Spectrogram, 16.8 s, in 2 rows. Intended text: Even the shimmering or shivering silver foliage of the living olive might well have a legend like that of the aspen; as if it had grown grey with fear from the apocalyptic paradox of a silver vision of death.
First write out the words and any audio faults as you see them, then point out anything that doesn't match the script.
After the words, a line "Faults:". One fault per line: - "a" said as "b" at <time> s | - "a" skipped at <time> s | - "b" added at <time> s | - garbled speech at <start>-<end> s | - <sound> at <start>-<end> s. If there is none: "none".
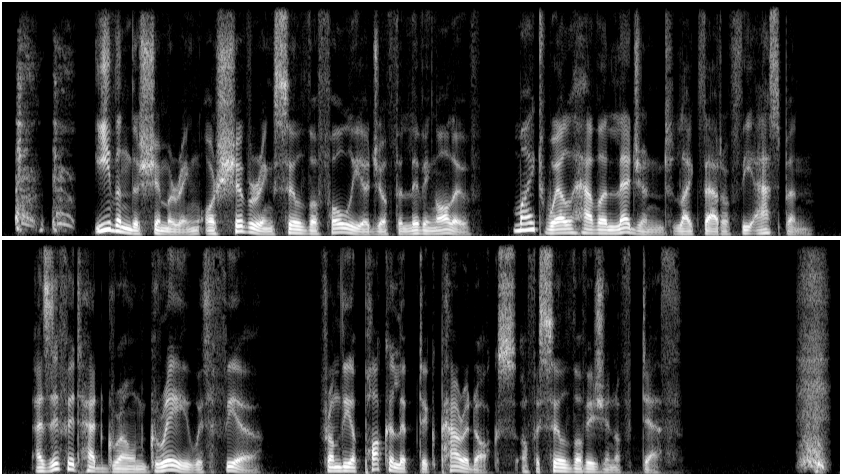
Even the shimmering or shivering silver foliage of the living olive might well have a legend like that of the aspen; as if it had grown grey with fear from the apocalyptic paradox of a silver vision of death.
Faults:
- cough at 0.1-0.8 s
- sniff at 16.3-16.7 s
